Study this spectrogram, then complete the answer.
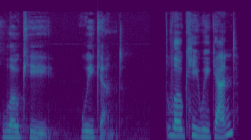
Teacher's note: Low and week are the two stressed syllables within these two syllable words.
